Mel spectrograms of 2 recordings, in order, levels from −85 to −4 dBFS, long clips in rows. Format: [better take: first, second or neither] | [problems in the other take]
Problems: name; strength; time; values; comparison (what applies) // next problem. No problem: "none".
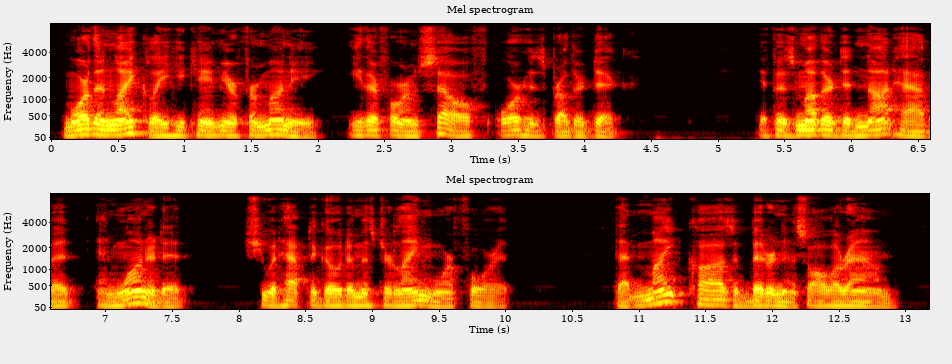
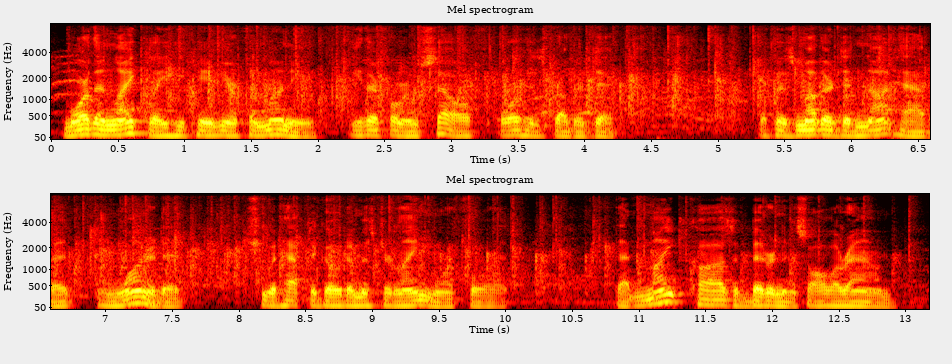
first | background sound (Applause); 13 dB below the speech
